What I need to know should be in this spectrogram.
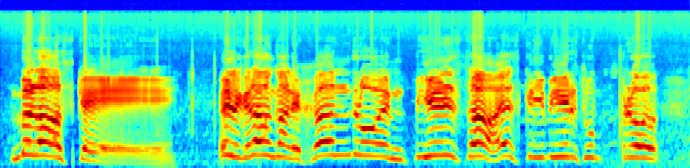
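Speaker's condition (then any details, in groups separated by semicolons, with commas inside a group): No condition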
